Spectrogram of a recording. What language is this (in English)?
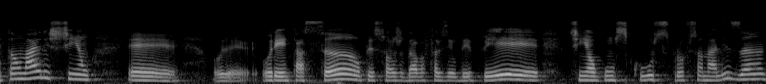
Portuguese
